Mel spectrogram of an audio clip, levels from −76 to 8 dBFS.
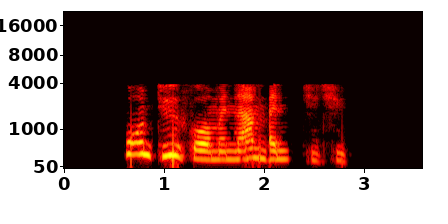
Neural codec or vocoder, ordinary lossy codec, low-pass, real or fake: none; AAC, 16 kbps; 7.2 kHz; real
